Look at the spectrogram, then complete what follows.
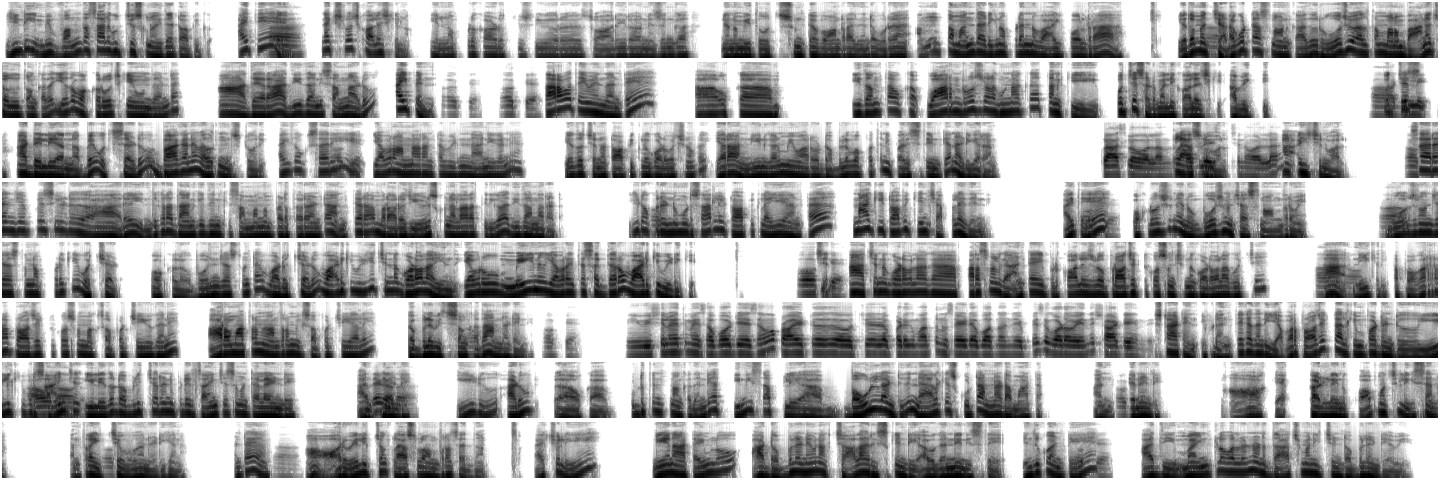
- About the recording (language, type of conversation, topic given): Telugu, podcast, ఒక రిస్క్ తీసుకుని అనూహ్యంగా మంచి ఫలితం వచ్చిన అనుభవం ఏది?
- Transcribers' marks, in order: in English: "టాపిక్"; in English: "నెక్స్ట్"; in English: "సారీరా"; lip smack; in English: "వీక్‌కి"; in English: "స్టోరీ"; in English: "టాపిక్‌లో"; in English: "క్లాస్‌లో"; in English: "క్లాస్‌లో"; in English: "టాపిక్"; other background noise; in English: "పర్సనల్‌గా"; in English: "ప్రాజెక్ట్"; in English: "ప్రాజెక్ట్"; in English: "సపోర్ట్"; in English: "సపోర్ట్"; in English: "సపోర్ట్"; in English: "ప్రాజెక్ట్"; in English: "క్లాస్‌లో"; lip smack; in English: "యాక్చువలీ"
